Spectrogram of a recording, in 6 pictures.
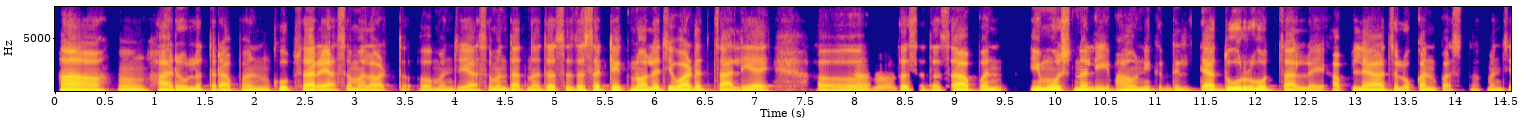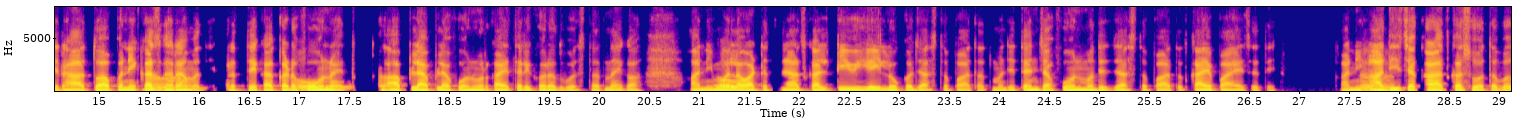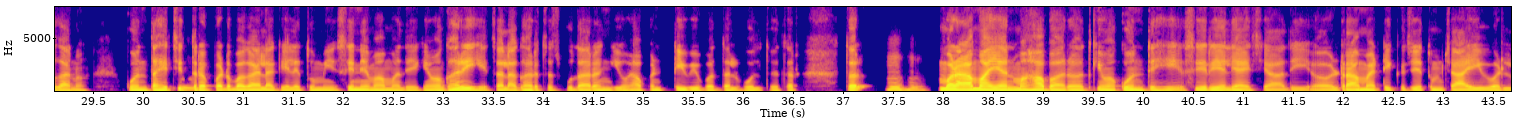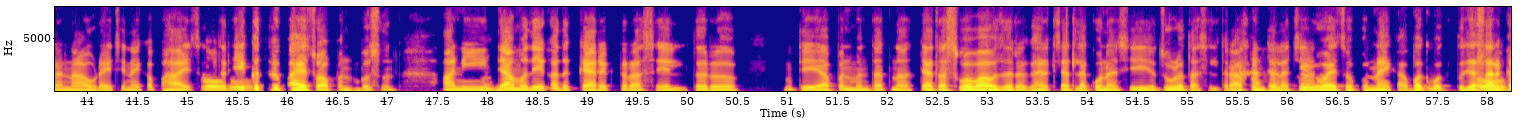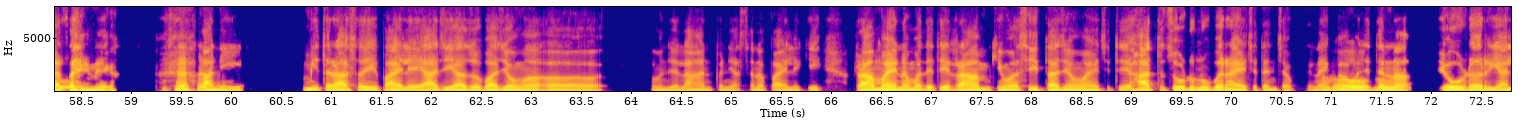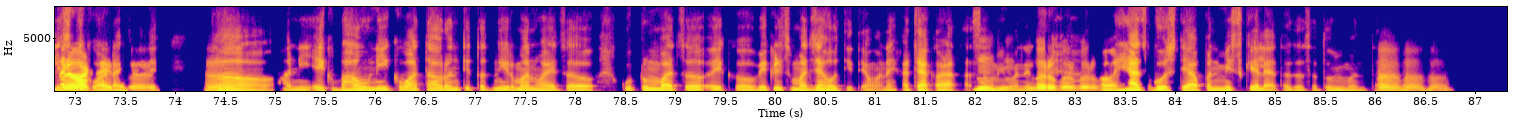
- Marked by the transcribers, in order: in English: "टेक्नॉलॉजी"; other background noise; tapping; in English: "सीरियल"; in English: "ड्रामॅटिक"; in English: "कॅरेक्टर"; chuckle; chuckle; in English: "रिअलिस्टिक"
- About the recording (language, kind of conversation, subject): Marathi, podcast, स्ट्रीमिंग सेवांमुळे टीव्ही पाहण्याची पद्धत बदलली आहे का, असं तुम्हाला वाटतं?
